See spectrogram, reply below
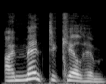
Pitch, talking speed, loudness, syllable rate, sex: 175 Hz, 280 wpm, -16 LUFS, 5.2 syllables/s, male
